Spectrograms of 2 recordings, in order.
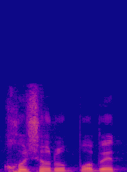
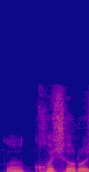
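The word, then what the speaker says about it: kosher: 이스라엘 백성들 중에서 이 코셔르법에 따르는 식당을 하는 그런 식당들이 있어요. 그럼 거기 그 식당 앞에 우리는 코셔르 식당입니다. 영어로는 코셔 그러고 이스라엘 사람들은 코셔르 그러는데 알 발음이 나가지고요.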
